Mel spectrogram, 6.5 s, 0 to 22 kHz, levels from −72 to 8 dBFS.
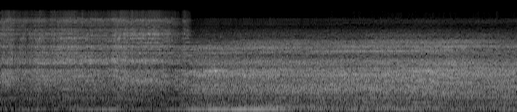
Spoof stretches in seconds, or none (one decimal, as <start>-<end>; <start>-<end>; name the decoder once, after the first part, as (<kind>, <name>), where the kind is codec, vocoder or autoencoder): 0.0-0.8 (vocoder, BigVGAN v2); 2.8-3.7; 4.5-5.5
